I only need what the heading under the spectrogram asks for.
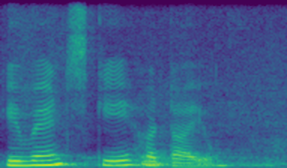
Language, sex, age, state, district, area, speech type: Sindhi, female, 30-45, Delhi, South Delhi, urban, read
